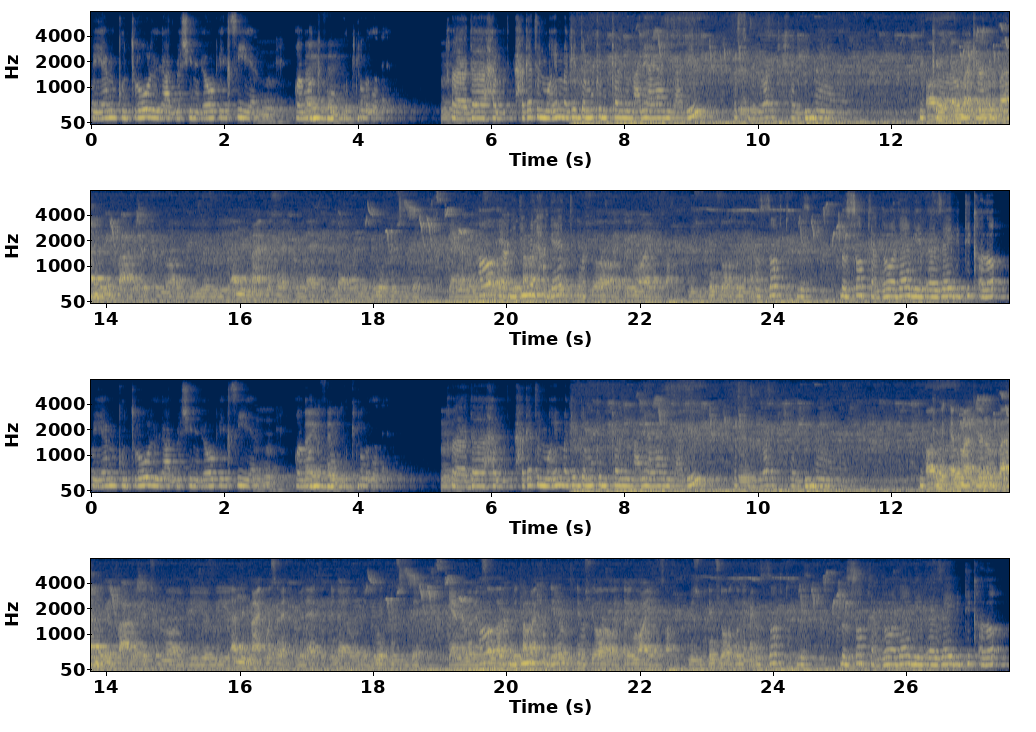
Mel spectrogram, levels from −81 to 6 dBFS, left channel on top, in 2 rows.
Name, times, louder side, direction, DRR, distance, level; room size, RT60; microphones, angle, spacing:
voice 1, 0.0-2.5 3.1-3.7 4.0-4.5 5.4-9.2 9.6-11.4 12.4-14.0 19.6-21.2 23.7-24.6 25.0-27.3, left 1 dB, 40° left, 11 dB, 0.7 m, -21 dB
voice 2, 2.4-2.8 3.2-3.7 5.2-5.5 9.7-9.9 12.5-18.7 19.1-23.8, right 1 dB, 50° right, 3 dB, 1.0 m, -24 dB
sound 1, 7.2-26.7, equal, 20° left, 2.4 m, -27 dB
12.0 x 11.0 x 3.2 m, 1.2 s
head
